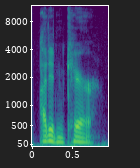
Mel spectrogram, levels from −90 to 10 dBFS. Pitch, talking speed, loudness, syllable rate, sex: 110 Hz, 250 wpm, -17 LUFS, 5.6 syllables/s, male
